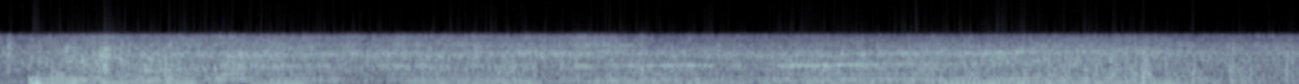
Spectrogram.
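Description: Vehicle engine running steadily at low road speed, its note shifting a little in pitch, with a sharp thump about half a second in.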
